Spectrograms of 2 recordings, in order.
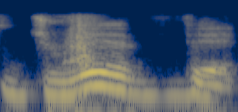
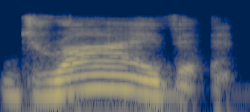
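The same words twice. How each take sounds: First: The first vowel is a short 'ih' sound. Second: The first vowel is a long 'eye' sound. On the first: The speaker calls it right. "the first syllable is closed, not open. It ends with the consonant V" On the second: The speaker calls it wrong. "not driven"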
